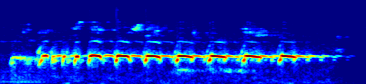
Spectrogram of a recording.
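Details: A hen zebra dove calls for a mate with about a dozen rapid, rhythmic cooing pulses at a steady mid pitch. The notes trail off softly after three seconds into silence.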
